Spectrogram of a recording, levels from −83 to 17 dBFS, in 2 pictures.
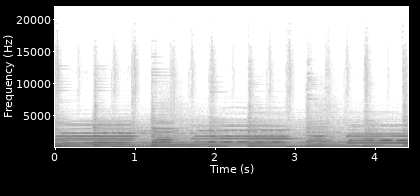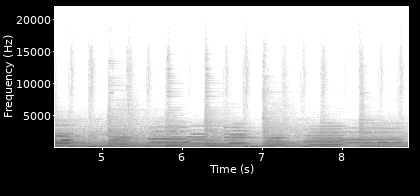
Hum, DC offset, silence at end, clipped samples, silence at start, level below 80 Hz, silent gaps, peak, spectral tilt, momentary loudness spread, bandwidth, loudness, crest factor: none; under 0.1%; 0 s; under 0.1%; 0 s; -34 dBFS; none; -14 dBFS; -7.5 dB/octave; 5 LU; 14.5 kHz; -30 LUFS; 16 dB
